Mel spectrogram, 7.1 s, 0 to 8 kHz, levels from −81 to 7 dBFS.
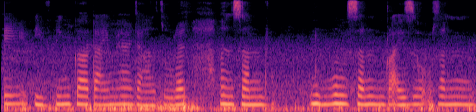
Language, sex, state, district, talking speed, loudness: Hindi, female, Bihar, Kishanganj, 110 wpm, -16 LUFS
